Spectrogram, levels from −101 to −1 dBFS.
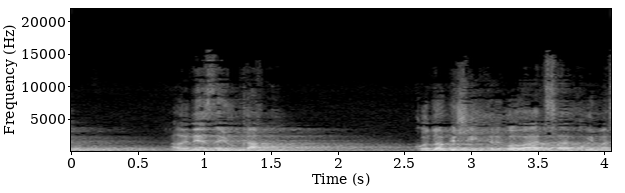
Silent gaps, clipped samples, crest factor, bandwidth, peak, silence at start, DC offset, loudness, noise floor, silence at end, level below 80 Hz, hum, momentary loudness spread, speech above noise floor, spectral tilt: none; under 0.1%; 18 dB; 14 kHz; -8 dBFS; 0 s; under 0.1%; -24 LUFS; -45 dBFS; 0 s; -54 dBFS; none; 18 LU; 22 dB; -7 dB/octave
